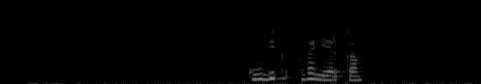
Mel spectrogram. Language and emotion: Russian, neutral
